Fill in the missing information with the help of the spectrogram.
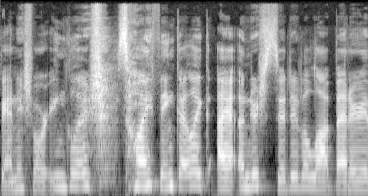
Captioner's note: laughter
